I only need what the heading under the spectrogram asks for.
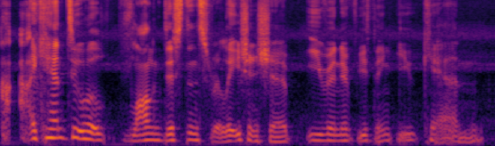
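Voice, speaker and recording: Voicing a heartbroken, tender young boyfriend for an intimate ASMR roleplay, a man with a mid-range voice sounds pained and earnest. His delivery halts and stammers, broken up by sighs.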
